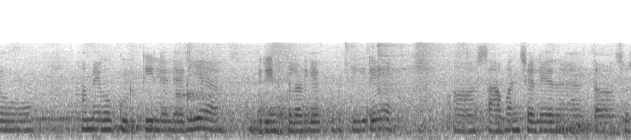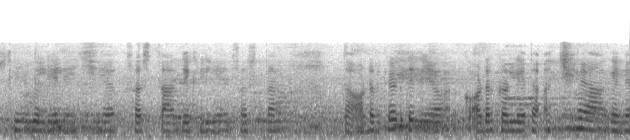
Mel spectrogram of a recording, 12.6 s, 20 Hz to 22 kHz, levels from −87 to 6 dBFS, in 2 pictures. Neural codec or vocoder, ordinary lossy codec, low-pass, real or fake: vocoder, 44.1 kHz, 80 mel bands, Vocos; none; 7.2 kHz; fake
